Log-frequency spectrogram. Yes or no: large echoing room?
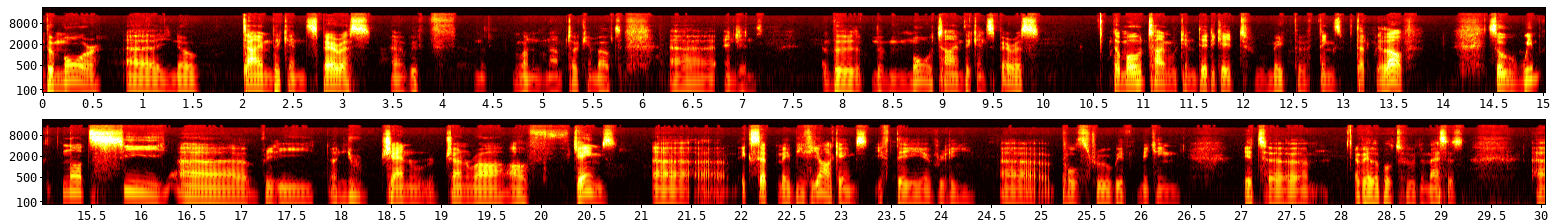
no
